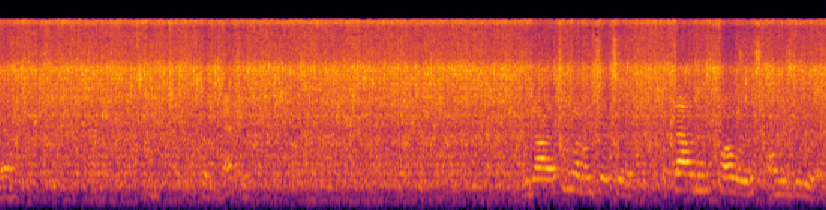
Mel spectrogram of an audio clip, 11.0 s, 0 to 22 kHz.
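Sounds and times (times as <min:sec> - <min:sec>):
water running: 0:00.0 - 0:11.0.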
